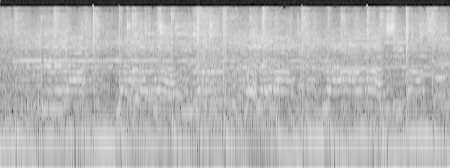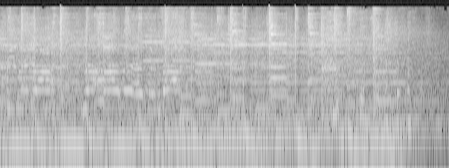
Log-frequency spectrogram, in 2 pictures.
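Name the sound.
song played on radio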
